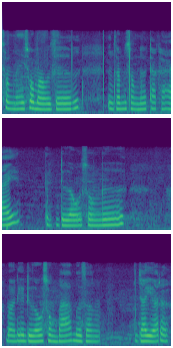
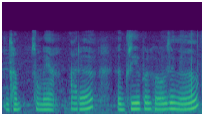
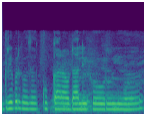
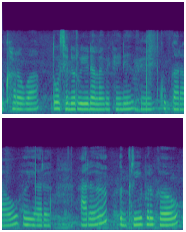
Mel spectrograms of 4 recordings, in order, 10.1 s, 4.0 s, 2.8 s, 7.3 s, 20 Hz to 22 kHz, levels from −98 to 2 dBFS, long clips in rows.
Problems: constant background noise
